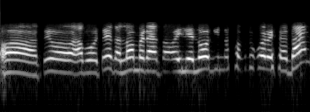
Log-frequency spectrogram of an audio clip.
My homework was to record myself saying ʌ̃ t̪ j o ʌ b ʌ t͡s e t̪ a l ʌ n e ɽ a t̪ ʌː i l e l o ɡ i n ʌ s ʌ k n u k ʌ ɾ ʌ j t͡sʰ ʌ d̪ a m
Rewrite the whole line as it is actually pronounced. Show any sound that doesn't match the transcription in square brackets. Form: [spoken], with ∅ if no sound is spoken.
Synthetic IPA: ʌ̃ t̪ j o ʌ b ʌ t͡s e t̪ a l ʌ [m] e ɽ a t̪ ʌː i l e l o ɡ i n ʌ s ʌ k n u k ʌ ɾ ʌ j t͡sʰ ʌ d̪ a m

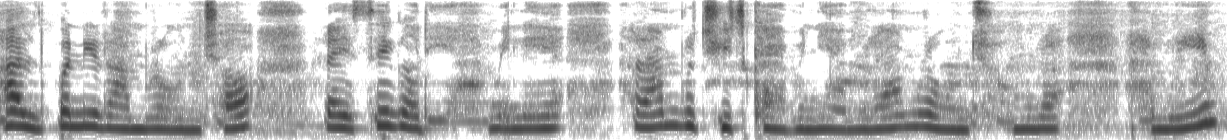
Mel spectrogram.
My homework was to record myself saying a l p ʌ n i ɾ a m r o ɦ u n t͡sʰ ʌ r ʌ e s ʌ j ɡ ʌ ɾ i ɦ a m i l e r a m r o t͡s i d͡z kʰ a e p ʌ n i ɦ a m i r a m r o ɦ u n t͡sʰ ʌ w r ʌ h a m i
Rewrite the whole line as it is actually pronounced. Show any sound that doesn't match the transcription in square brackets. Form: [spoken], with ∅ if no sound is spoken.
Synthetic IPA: a l p ʌ n i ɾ a m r o ɦ u n t͡sʰ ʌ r ʌ e s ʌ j ɡ ʌ ɾ i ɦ a m i l e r a m r o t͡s i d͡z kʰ a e p ʌ n i ɦ a m i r a m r o ɦ u n t͡sʰ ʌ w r ʌ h a m i

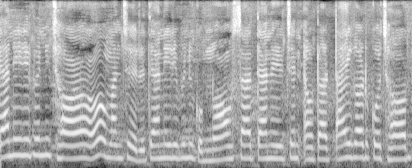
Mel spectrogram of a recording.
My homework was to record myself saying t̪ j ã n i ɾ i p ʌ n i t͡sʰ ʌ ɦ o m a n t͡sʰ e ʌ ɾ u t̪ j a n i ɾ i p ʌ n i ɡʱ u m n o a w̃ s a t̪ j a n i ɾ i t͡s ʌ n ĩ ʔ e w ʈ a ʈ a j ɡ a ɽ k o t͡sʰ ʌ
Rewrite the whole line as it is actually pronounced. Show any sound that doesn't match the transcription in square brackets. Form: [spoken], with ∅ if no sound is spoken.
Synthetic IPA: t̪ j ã n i ɾ i p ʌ n i t͡sʰ ʌ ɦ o m a n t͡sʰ e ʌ ɾ u t̪ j a n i ɾ i p ʌ n i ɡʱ u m n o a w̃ s a t̪ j a n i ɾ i t͡s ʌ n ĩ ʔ e w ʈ a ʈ a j ɡ [ʌ] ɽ k o t͡sʰ ʌ

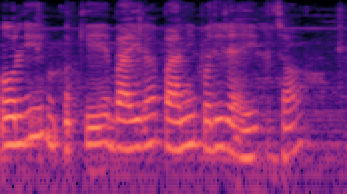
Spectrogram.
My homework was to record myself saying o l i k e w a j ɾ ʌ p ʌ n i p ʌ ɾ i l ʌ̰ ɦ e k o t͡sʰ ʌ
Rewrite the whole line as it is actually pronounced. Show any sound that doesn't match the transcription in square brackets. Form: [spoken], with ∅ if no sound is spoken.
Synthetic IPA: o l i k e [b] a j ɾ ʌ p [a] n i p ʌ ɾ i [ɾ] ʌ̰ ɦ e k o t͡sʰ ʌ

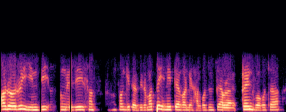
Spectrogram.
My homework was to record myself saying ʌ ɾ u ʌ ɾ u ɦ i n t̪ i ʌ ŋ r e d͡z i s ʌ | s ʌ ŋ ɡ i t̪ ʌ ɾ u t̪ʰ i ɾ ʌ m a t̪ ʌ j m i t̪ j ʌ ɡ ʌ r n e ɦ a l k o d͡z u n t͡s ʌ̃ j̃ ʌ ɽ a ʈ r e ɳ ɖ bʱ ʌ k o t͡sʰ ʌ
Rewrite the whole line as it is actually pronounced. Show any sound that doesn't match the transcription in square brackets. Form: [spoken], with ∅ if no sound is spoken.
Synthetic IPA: ʌ ɾ u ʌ ɾ u ɦ i n [d̪] i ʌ ŋ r e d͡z i s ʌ | s ʌ ŋ ɡ i t̪ ʌ ɾ u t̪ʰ i ɾ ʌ m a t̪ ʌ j [n] i t̪ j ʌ ɡ ʌ r n e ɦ a l k o d͡z u n t͡s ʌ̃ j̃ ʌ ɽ a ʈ r e ɳ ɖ bʱ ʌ k o t͡sʰ ʌ

